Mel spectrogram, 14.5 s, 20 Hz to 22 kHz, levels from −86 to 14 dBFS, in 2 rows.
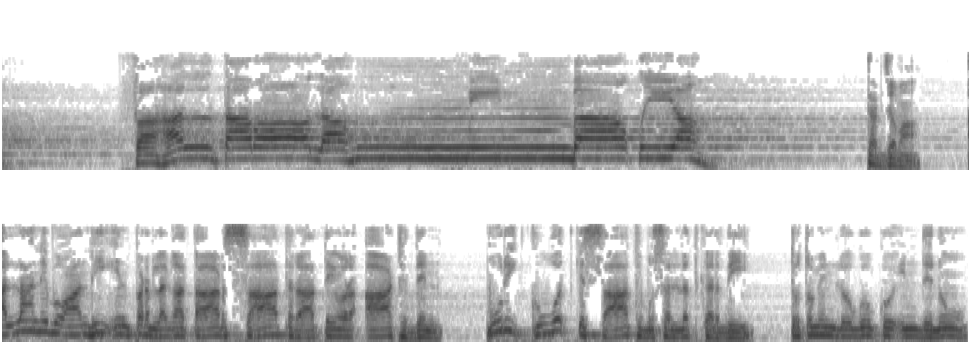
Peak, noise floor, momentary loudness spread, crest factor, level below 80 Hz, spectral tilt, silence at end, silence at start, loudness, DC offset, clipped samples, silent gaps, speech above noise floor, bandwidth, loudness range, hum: -2 dBFS; -43 dBFS; 10 LU; 16 dB; -44 dBFS; -5.5 dB/octave; 0 s; 0 s; -17 LUFS; under 0.1%; under 0.1%; none; 26 dB; 7.2 kHz; 5 LU; none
